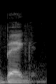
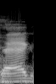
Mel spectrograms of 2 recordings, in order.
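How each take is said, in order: First: The vowel is raised, sounding like beg. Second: The vowel is open, sounding like bag. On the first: This is how the locals say it. "they say beg instead" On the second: This is how the speaker says it. "of saying bag"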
